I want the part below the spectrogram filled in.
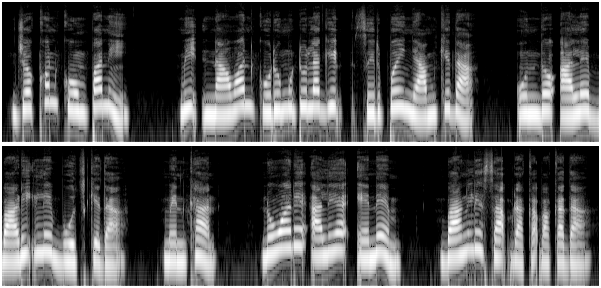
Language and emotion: Santali, sad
